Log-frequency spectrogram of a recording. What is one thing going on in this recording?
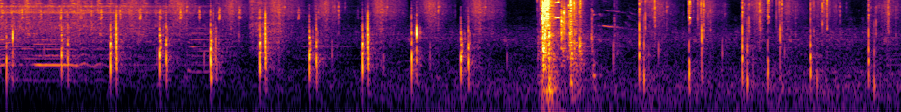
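Footsteps of hard shoes walk steadily on a wooden floor.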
